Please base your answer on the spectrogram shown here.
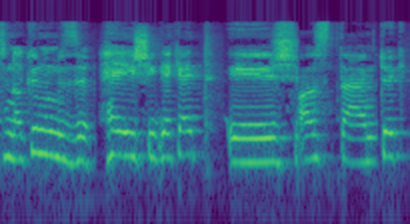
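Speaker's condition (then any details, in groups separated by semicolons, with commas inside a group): Down syndrome; congenital, chance genetic change, not detected prenatally, infant weakness, low muscle tone, breastfeeding difficulty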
